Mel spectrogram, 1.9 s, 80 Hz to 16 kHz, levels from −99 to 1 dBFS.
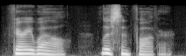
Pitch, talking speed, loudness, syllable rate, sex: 185 Hz, 130 wpm, -17 LUFS, 5.2 syllables/s, female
